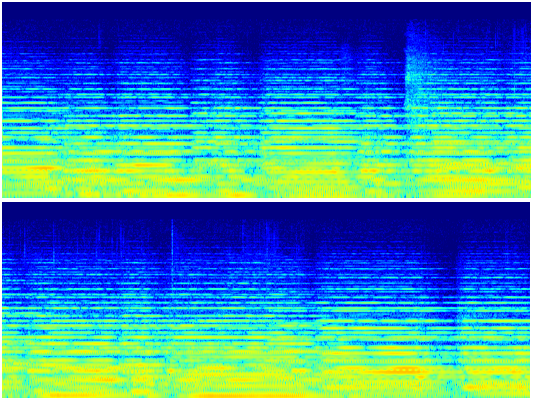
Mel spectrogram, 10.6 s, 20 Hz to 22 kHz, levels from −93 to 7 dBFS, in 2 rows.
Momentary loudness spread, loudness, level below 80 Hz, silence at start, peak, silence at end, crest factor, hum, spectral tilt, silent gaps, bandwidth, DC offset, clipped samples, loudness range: 4 LU; -25 LUFS; -34 dBFS; 0 s; -10 dBFS; 0 s; 14 dB; none; -6.5 dB/octave; none; 10 kHz; under 0.1%; under 0.1%; 2 LU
